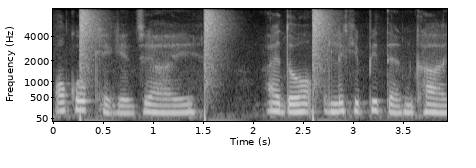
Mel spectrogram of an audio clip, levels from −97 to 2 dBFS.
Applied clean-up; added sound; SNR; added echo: none; Gunshot, gunfire; 4 dB; none.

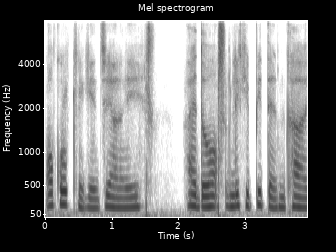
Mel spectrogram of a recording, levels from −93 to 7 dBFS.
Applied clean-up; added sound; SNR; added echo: neural diffusion model UNIVERSE++.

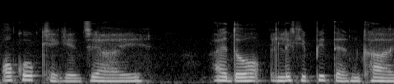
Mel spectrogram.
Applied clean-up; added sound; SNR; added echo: none; none; none; none.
